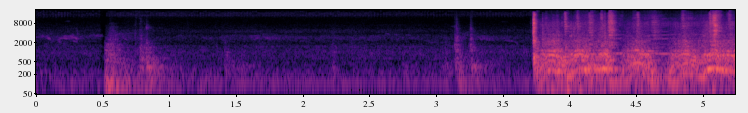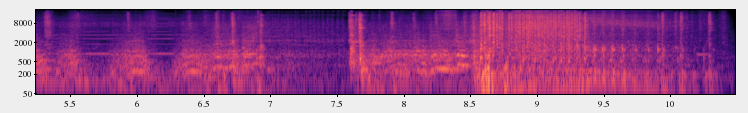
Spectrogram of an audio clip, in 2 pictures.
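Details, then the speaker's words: 1965 Chevy C10 with 307 small block, first start in 20+ years, no exhaust manifolds fitted: rough, surging running that dies without throttle; owner blames a junk carburetor plus a poor ground throwing ignition timing off. "It's a piece of junk, it won't run. That's why it won't stay running, I had to keep giving it gas."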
